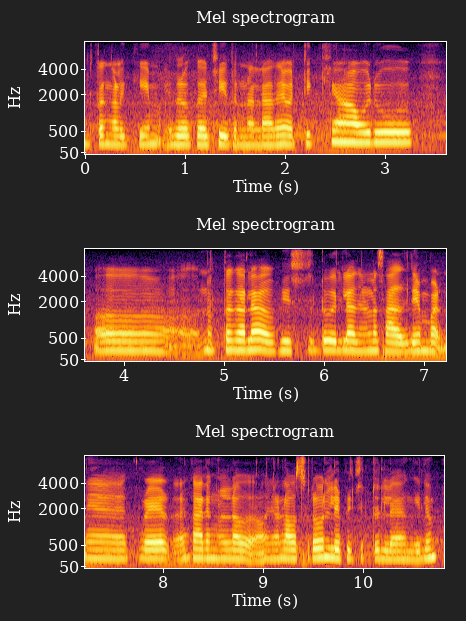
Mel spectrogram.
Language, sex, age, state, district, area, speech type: Malayalam, female, 45-60, Kerala, Pathanamthitta, rural, spontaneous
